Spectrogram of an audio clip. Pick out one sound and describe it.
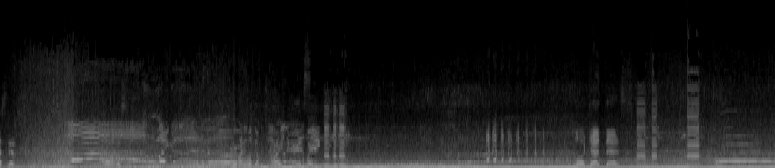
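A boat engine hums steadily close by.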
